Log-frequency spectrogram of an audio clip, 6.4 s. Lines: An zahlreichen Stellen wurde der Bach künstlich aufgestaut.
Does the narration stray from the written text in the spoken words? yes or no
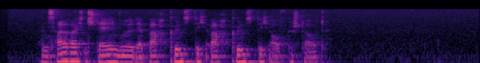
yes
